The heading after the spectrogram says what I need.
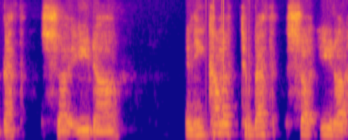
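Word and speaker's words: Bethsaida: going and reading backwards they pronounce the i as an e and i picked up on that so it'd be like beth saeedah and he cometh to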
